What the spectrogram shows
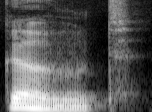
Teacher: the closing diphthong in goat ends with a glide w, goat.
